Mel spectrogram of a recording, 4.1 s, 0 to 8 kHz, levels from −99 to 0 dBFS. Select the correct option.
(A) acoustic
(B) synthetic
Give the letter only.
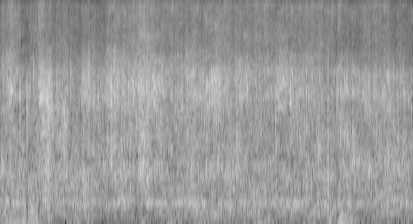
B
